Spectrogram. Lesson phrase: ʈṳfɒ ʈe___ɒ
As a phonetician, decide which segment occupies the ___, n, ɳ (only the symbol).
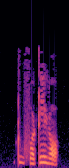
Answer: ɳ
